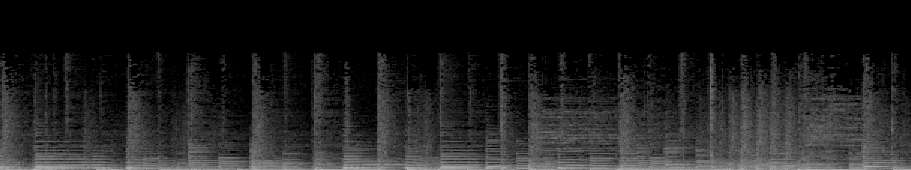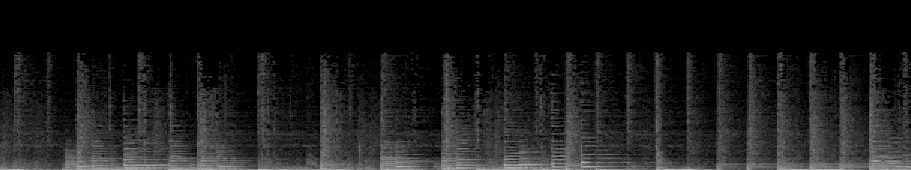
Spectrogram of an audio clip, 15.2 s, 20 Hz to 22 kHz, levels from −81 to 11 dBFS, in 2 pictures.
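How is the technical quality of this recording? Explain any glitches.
Two loud pops break the recording, at 5.69 s and 10.58 s. Each is a single sharp click standing roughly 10 dB and 5 dB above the sound, which continues underneath. A sudden voltage spike, likely from a switch, static or a driver glitch, was added to the signal.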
